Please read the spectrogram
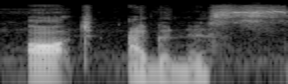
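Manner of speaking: slow, drawn-out delivery.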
